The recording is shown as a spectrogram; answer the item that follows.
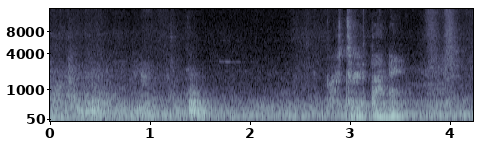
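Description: Faint murmured voices over a steady low hum inside a moving lift car.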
